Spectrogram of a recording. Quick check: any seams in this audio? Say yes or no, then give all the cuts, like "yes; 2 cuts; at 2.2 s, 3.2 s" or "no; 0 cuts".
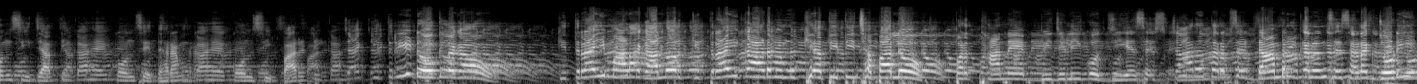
yes; 2 cuts; at 3.8 s, 11.7 s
